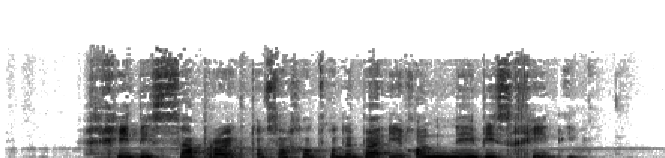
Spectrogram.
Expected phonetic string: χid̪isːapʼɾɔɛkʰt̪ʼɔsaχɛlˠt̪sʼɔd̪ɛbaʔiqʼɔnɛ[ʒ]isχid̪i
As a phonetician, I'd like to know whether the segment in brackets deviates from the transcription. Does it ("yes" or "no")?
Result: yes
